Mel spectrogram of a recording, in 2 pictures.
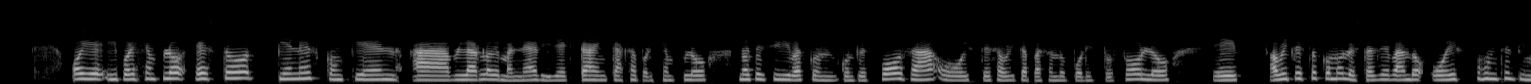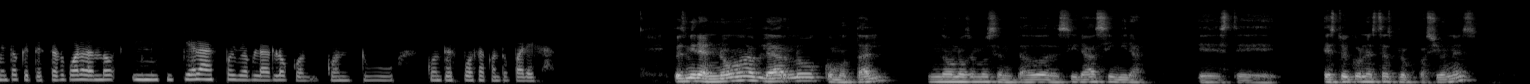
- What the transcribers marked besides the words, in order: none
- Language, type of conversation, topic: Spanish, advice, ¿Cómo puedo pedir apoyo emocional sin sentirme débil?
